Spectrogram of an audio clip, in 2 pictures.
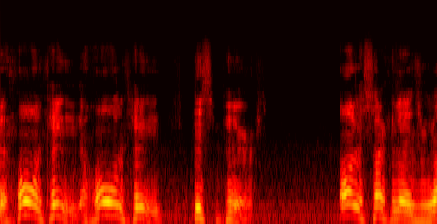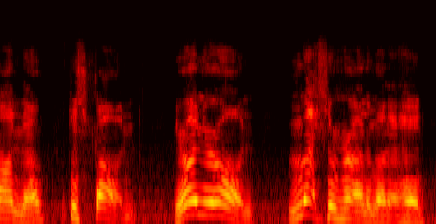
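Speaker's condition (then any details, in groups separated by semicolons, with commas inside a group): Mouth cancer; speech changed by cancer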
